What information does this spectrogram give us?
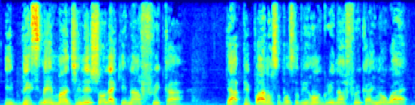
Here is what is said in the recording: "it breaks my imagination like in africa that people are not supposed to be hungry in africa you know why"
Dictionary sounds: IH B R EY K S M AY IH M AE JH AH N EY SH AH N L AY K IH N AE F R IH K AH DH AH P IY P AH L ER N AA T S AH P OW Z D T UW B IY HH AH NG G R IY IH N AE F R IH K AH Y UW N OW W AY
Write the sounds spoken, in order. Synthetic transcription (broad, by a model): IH B EY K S M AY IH M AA JH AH N EY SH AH N L AY K IH N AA F R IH K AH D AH P IY P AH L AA N AA T S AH P OW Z T UW B IY HH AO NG G R IY IH N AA F R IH K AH Y UW N OW W AY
